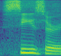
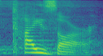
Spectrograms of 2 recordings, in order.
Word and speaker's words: Caesar: really how A lot of these things were pronounced right so it was it was actually not Julius Caesar it was ulius kaisar right you remember the Germans had the Kaiser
